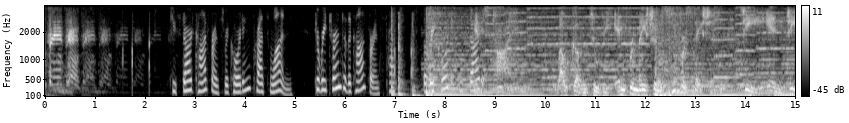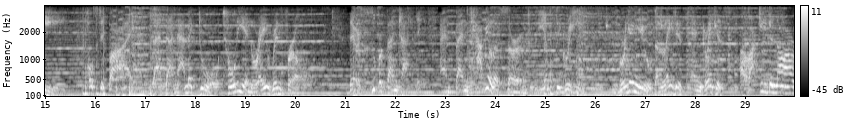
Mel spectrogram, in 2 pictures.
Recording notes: TNTSuperfantastic Conference Call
